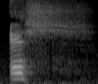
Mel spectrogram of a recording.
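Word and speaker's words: אש: And in Hebrew, in order to write fire, you write the letter alf and the letter shin together and you pronounce esh.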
